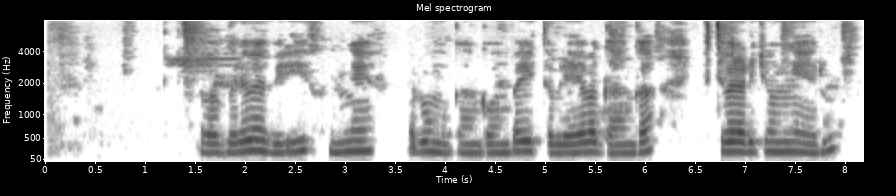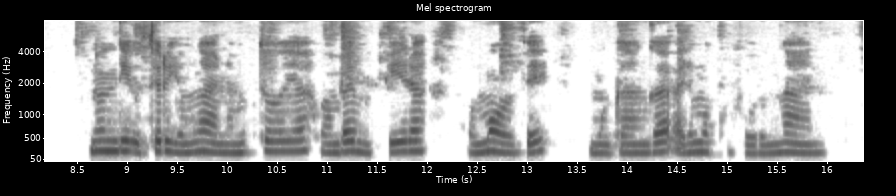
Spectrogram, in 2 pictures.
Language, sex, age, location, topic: Kinyarwanda, female, 18-24, Huye, health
